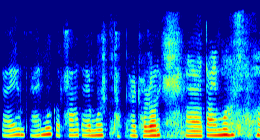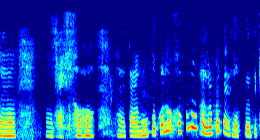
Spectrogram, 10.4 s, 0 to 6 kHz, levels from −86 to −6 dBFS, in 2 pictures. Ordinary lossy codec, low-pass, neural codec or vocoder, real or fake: AAC, 24 kbps; 5.4 kHz; codec, 44.1 kHz, 7.8 kbps, Pupu-Codec; fake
